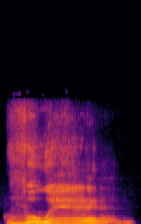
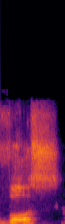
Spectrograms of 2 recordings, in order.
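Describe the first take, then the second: First: The word is said in a Lodz accent. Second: The word is said in a Litvak accent.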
